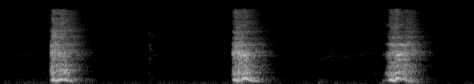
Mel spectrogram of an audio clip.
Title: coughing compilation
